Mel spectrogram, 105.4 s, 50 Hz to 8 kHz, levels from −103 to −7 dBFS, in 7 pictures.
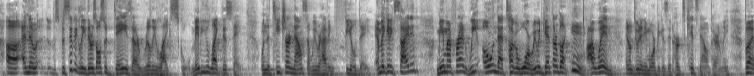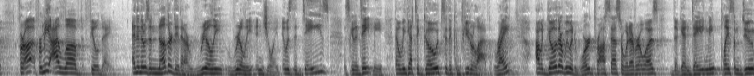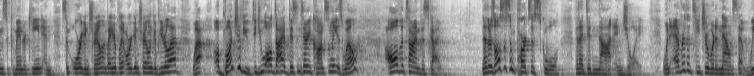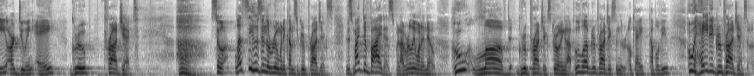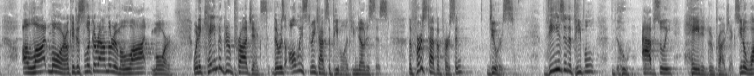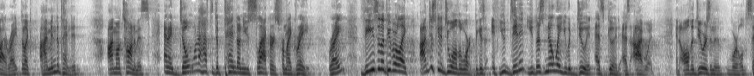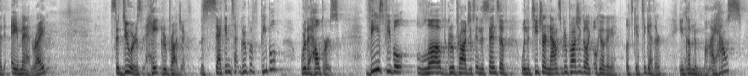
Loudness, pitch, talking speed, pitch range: -24 LUFS, 175 Hz, 215 wpm, 150-205 Hz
